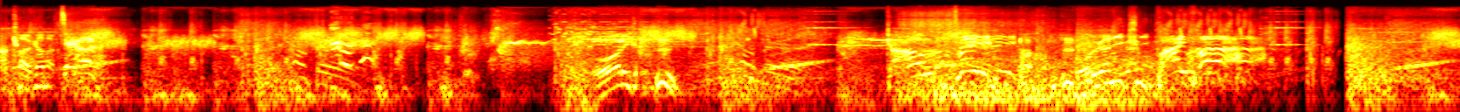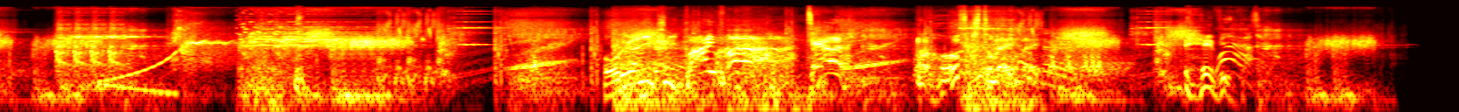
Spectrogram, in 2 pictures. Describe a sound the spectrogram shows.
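Fighting game hits and slashes crack and thump in quick bursts.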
